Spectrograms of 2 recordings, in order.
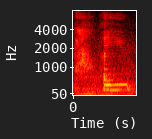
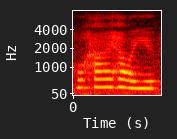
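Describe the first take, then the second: First: Voiceless, clipped hello through annoyance; pissed whisper. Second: High, bright fake-polite hello; forced polite greeting. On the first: Retold or imitated. Greeting a client in a whisper while she is pissed off. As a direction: whisper the greeting flatly, fuming. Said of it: "So I'll be like". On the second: Greeting a client with forced politeness while angry. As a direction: greet them sweetly while pissed. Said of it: "I'm like".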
